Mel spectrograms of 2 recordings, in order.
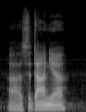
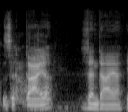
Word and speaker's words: Zendaya: Zendaya, are all in it. – Zendaya, yeah, sorry.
